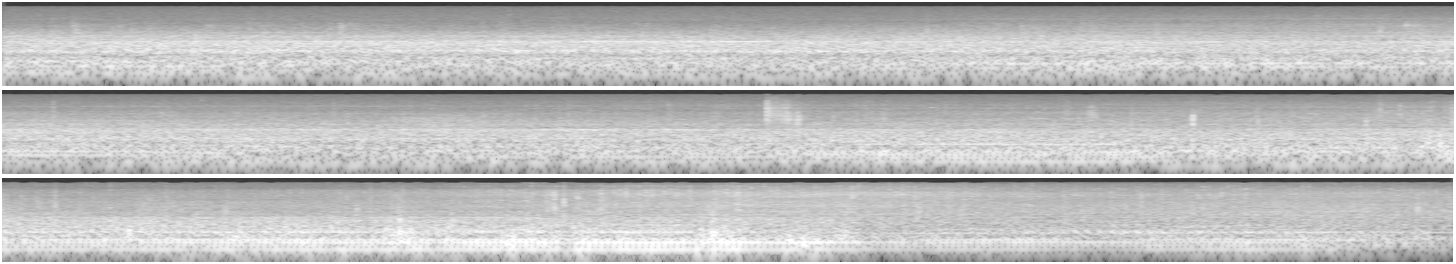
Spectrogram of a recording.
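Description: Union Pacific diesel locomotive and loaded coal train running at a distance: a steady rumble with a low engine note. The engine note swells for a few seconds about two-thirds of the way in, then drops off suddenly.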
